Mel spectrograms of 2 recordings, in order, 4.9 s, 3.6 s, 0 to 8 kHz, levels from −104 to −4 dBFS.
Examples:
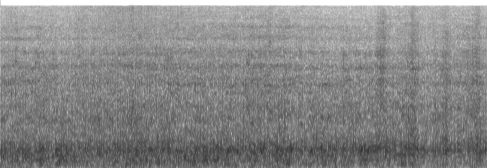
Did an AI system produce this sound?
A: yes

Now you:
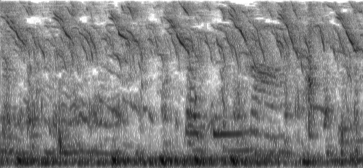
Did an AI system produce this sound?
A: no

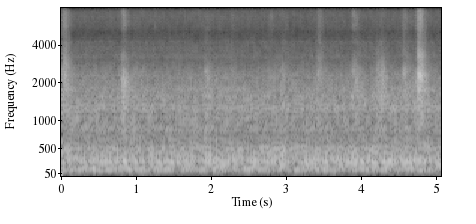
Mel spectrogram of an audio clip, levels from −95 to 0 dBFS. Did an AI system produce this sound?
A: yes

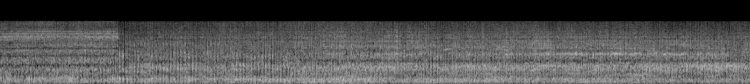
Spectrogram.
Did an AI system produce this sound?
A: yes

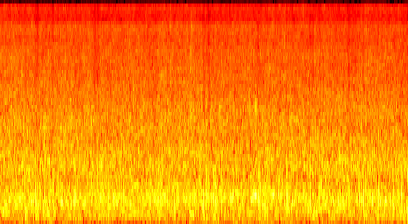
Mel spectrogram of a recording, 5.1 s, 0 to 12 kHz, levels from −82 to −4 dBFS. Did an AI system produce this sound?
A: no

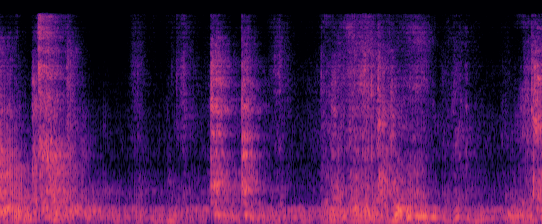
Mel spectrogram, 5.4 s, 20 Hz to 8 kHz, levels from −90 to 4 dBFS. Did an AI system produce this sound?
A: yes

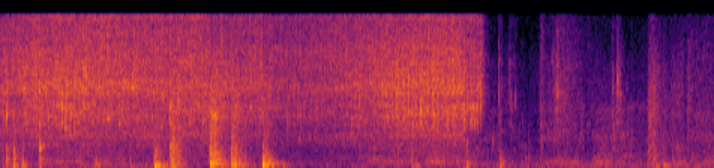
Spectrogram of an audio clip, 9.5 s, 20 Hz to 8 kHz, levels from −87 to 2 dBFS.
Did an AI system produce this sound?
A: no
